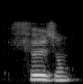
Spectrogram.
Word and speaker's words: faisons: C'est exactement la même chose, ça se prononce faisons. C'est comme si c'était écrit avec un seul E. Donc, c'est faisons, c'est pas faisons, c'est faisons.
